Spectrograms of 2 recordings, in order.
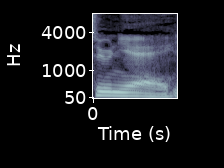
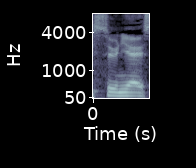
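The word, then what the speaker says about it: Saulnier: Jeremy, it turns out his last name is pronounced Sunier. – Yes, my apologies. I've been mine as well. – All of us have been. So. Jeremy Sunier.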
